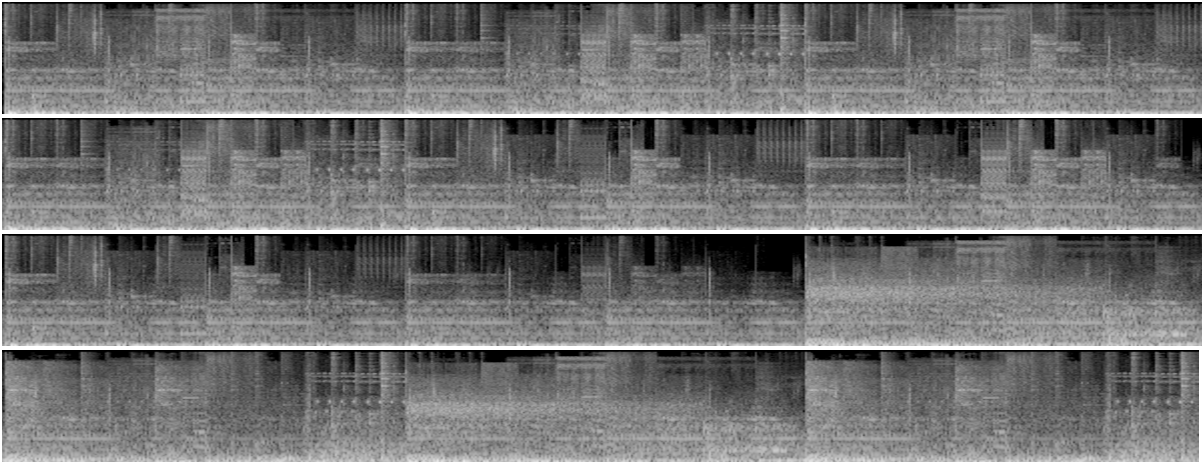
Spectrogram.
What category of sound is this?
Music > Multiple instruments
